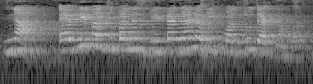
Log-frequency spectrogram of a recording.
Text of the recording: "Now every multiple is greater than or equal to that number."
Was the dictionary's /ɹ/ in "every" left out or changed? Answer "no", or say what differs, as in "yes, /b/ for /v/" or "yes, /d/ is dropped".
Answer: no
